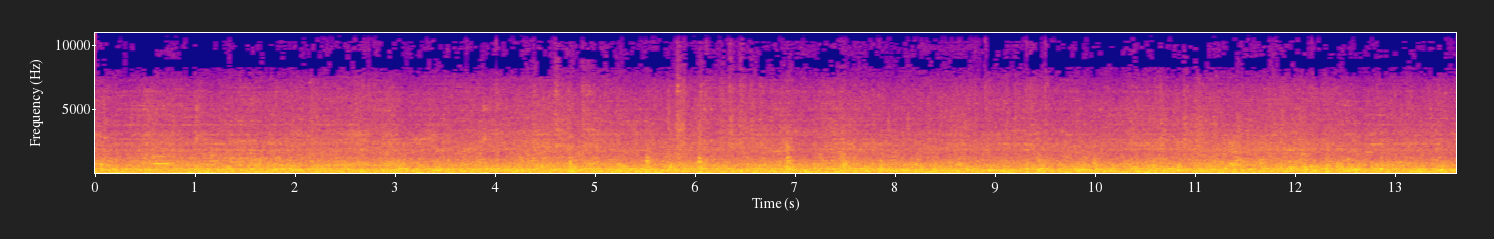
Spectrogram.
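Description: Train of open-sided passenger cars rolling along the track from on board: a loud, steady rumble with occasional wheel clicks.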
